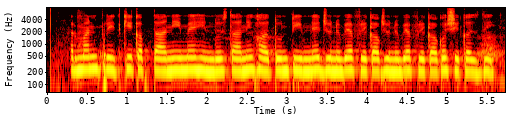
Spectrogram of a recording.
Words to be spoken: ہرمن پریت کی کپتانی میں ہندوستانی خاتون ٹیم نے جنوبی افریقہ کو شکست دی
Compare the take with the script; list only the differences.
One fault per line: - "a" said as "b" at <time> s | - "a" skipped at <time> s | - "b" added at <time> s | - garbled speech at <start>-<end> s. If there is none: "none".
- "جنوبی افریقہ" added at 4.1 s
